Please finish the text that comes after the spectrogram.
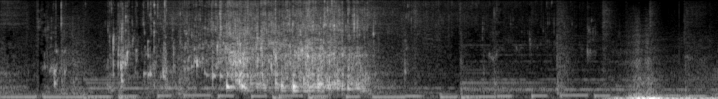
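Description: Sponge dunked and sloshed in a bucket of Optimum No Rinse solution, with steady splashing and dripping water over a low background hum and a heavier slosh near the end.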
